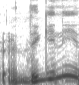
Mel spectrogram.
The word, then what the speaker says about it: Diguiny: Is it Diguiny? Am I saying it correctly? Yes. How do you pronounce it? Diguiny, that's it. Diguiny, that's good.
